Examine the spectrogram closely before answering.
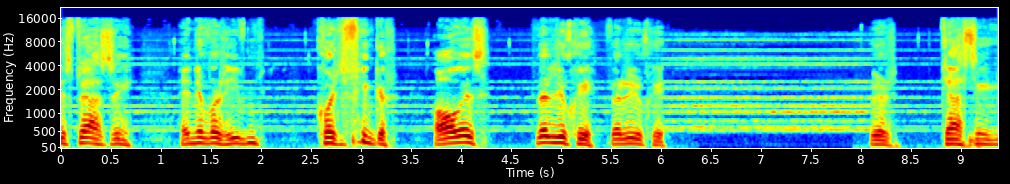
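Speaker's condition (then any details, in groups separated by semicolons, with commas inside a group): Head injury from fall; workplace fall; speech lost then returned, not as good as before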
